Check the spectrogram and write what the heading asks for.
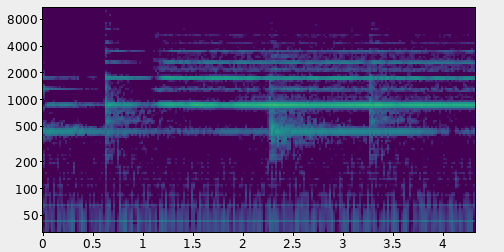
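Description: Harp and flute playing classical music: plucked harp notes with ringing tails, and from about a second in, a long steady high flute note held over them.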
